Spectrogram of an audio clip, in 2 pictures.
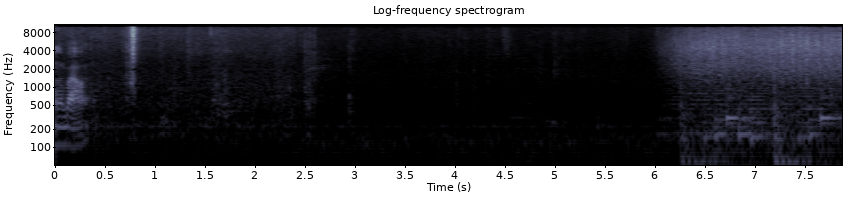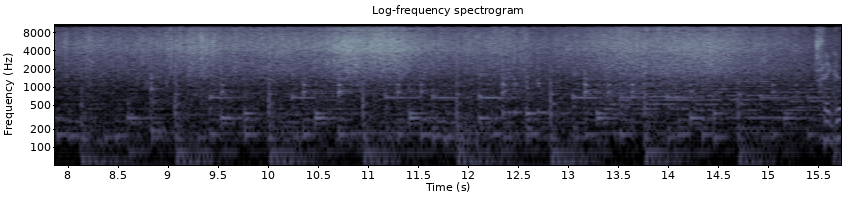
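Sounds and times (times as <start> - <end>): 
swarm of locusts crackling and rustling: 6.1 - 15.7.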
